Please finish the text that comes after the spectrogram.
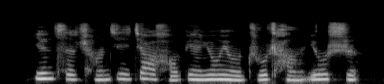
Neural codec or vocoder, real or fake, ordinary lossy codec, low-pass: codec, 24 kHz, 3.1 kbps, DualCodec; fake; MP3, 64 kbps; 7.2 kHz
